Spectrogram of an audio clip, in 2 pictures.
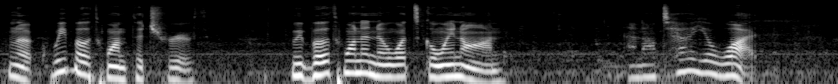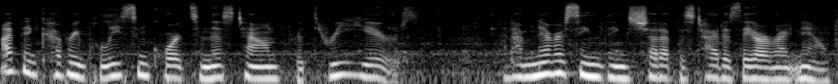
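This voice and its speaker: A woman's voice: lowish voice, moderate pace, a little hiss or hum, natural voice. A woman playing a wry, pushy small-town newspaper reporter in a radio drama, sardonic and nonchalant. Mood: persuasive.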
